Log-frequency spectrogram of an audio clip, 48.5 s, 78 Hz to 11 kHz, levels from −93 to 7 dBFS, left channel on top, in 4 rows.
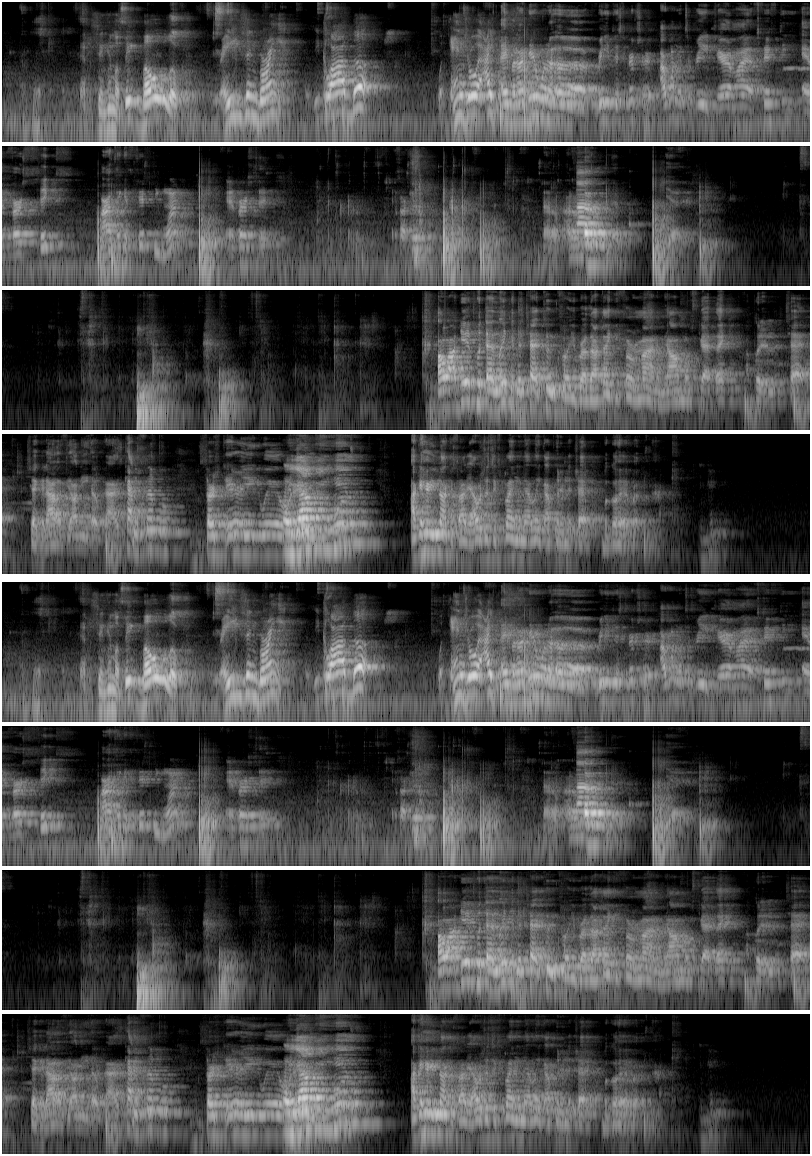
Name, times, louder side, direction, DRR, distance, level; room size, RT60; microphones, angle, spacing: voice 1, 1.2-4.3 4.7-5.5 6.5-7.5, right 1 dB, 10° right, 10 dB, 1.1 m, -21 dB
voice 2, 7.5-13.1 13.5-15.1 15.5-16.1 18.1-18.9 20.2-21.4 22.1-22.4 30.8-35.3 35.5-36.3 36.7-38.9 39.4-41.1 41.4-41.6 42.5-45.9, left 1 dB, 35° left, 5 dB, 3.8 m, -29 dB
voice 3, 40.6-41.9, equal, 10° left, 2 dB, 7.5 m, -21 dB
28.5 x 22.5 x 8.5 m, 0.71 s
head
